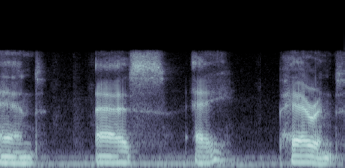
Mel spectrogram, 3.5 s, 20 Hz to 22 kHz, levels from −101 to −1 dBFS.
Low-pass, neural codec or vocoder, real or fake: 7.2 kHz; none; real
